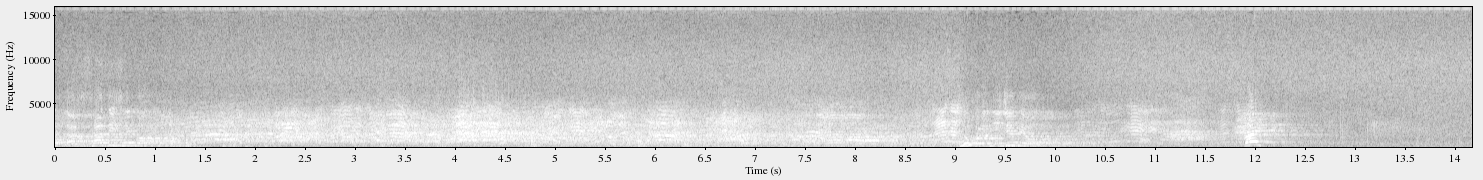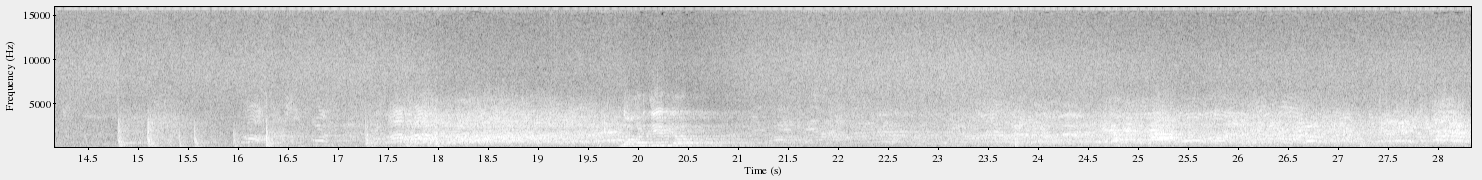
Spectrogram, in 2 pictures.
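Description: A large crowd cheers and shouts in a big echoing hall, swelling and dipping.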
